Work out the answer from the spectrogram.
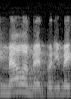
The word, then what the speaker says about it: Melamed: do i pronounce it it's melamed it is an element it is melamed i mean properly it's malamad as you said yes with sephardics like my family said they had they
